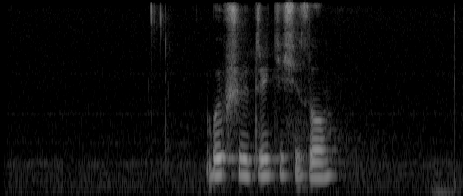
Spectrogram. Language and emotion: Russian, neutral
